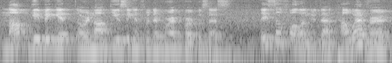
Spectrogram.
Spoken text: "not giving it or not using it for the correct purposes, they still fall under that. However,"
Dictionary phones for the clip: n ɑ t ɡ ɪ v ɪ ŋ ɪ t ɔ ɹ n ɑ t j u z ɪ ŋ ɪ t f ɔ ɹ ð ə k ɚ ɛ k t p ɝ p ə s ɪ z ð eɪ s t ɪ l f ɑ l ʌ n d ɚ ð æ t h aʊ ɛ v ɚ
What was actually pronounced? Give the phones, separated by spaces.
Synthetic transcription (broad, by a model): n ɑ t ɡ ɪ v ɪ ŋ ɪ t ɔ ɹ n ɑ t j u s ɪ ŋ ɪ t f ɔ ɹ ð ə k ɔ ɛ k t p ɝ p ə s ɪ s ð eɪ s t ɪ l f ɑ l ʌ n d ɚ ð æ t h aʊ ɛ v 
